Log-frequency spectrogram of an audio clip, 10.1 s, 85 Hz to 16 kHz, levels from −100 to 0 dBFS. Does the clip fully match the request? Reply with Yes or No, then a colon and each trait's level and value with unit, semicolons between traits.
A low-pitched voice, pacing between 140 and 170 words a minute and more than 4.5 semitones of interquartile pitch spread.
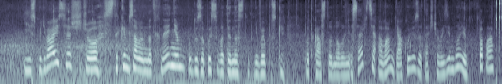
No: high, 205 Hz; average, 145 wpm; wide, 5.5 semitones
